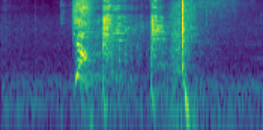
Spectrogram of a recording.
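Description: An axe whooshes and strikes with a clang.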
